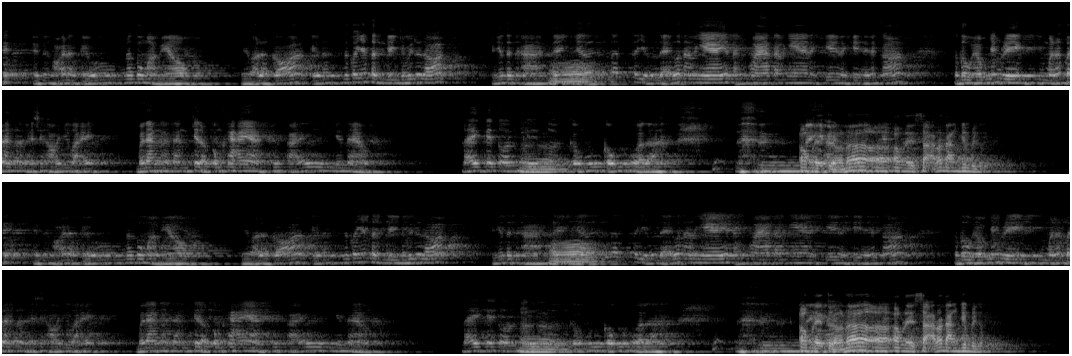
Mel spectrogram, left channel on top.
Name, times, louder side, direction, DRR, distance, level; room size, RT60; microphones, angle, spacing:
voice 1, 0.0-2.0 2.4-4.4 4.9-11.6 12.0-14.4 15.3-17.8 18.0-19.6, left 3 dB, 80° left, 1 dB, 3.7 m, -34 dB
voice 2, 5.5-5.9 15.8-16.4 17.8-17.9 18.6-20.5, right 2 dB, 25° right, 7 dB, 1.7 m, -28 dB
29.5 x 27.0 x 4.5 m, 1.1 s
head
